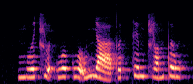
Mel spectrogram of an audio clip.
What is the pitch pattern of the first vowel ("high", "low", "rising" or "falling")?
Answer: rising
